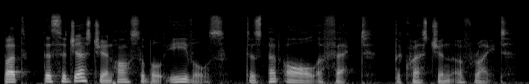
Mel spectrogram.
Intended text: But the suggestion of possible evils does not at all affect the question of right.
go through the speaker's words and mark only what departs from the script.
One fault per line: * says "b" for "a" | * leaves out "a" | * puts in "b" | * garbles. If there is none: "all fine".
* leaves out "of"
* leaves out "not"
